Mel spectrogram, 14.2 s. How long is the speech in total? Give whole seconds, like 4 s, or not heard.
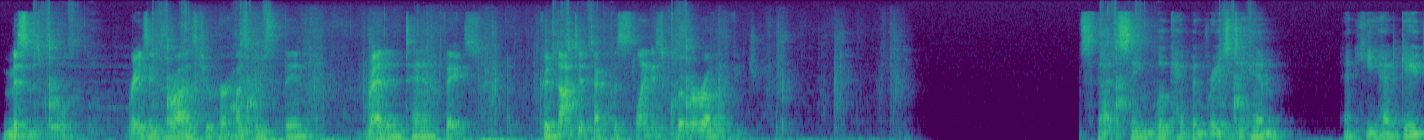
10 s.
